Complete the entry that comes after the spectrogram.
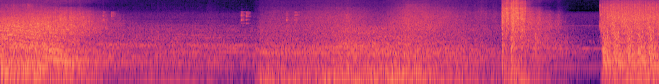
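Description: Fighter planes strafe with machine guns in Axis & Allies, producing sustained rattling gunfire mixed with engine roar, fairly loud and continuous, with a couple of sudden sharp bursts near the end.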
